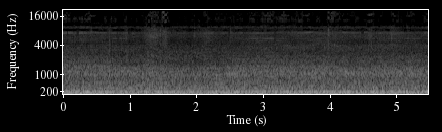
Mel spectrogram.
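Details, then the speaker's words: 2024 Nissan Altima cruising: steady low buzzing rattle behind the pillar over road rumble, starting when RPM rises to about 2,000 and stopping below; trim buzzing rattle. "Okay, and the rattle stopped. Starts again when the RPMs go up to about 2,000 RPM."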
